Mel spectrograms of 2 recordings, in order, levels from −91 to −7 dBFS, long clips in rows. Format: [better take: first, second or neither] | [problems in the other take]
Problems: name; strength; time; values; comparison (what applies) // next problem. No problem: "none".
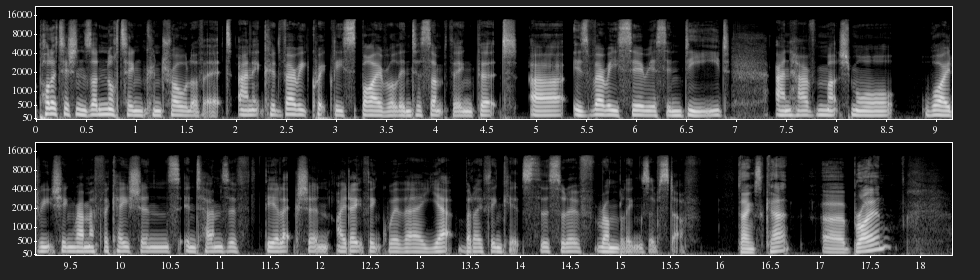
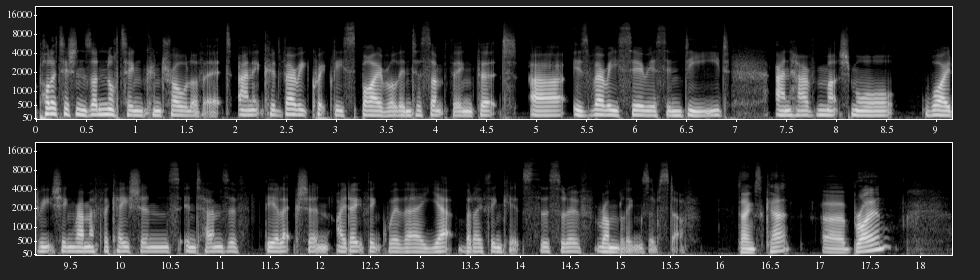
first | muffled; very; fading above 2 kHz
